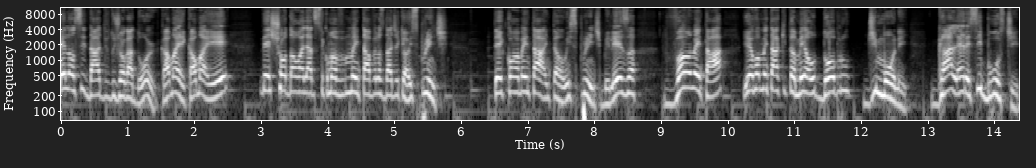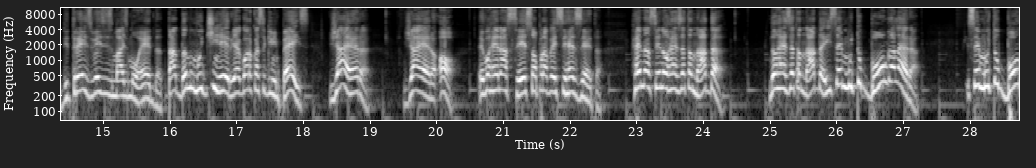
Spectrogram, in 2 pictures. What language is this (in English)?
Portuguese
